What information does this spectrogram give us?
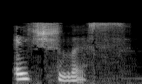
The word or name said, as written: aitchless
